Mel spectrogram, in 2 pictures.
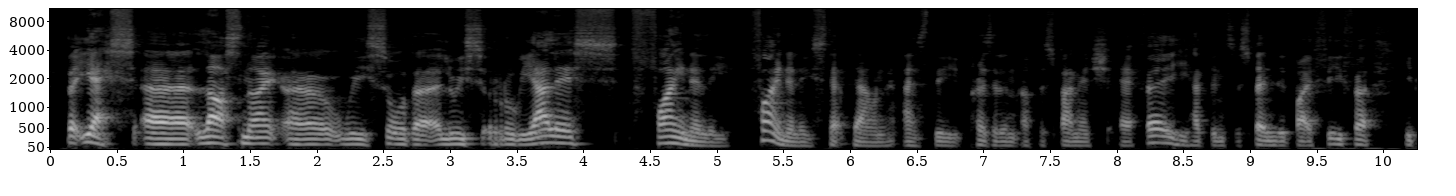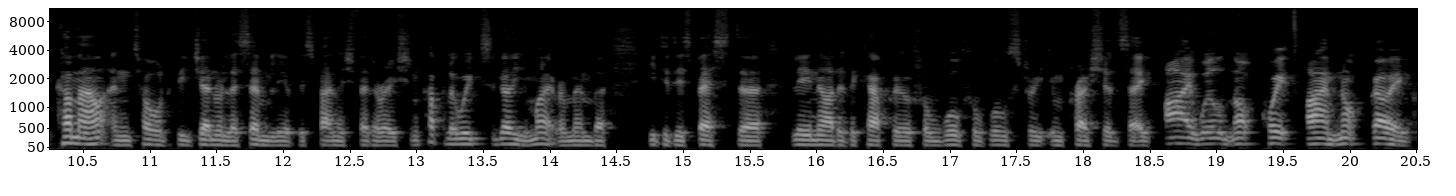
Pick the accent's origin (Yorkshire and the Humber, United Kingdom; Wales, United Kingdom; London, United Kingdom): London, United Kingdom; moved away as an adult; now in Spain; I was born and raised in London, but I've been living in Spain for the last twelve years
